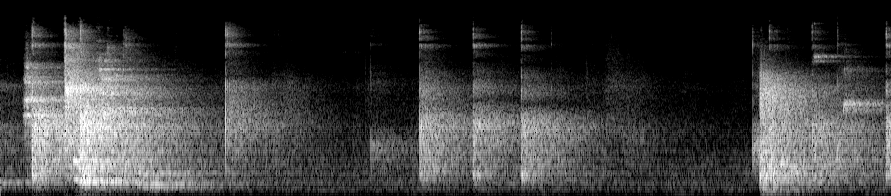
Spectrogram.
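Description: A table tennis ball knocks sharply off paddles and the table, echoing through a large hall.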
